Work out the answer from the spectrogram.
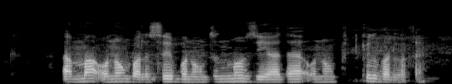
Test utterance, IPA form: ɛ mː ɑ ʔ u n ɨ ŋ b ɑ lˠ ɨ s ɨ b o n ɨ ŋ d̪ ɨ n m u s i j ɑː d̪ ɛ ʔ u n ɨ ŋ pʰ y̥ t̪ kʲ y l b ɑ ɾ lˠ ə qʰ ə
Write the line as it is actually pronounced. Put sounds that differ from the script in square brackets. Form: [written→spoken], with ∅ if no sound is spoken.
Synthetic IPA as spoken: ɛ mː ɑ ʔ u n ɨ ŋ b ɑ lˠ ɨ s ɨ b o n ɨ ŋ d̪ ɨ n m u [s→z] i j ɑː d̪ ɛ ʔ u n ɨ ŋ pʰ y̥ t̪ kʲ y l b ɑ ɾ lˠ ə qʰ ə

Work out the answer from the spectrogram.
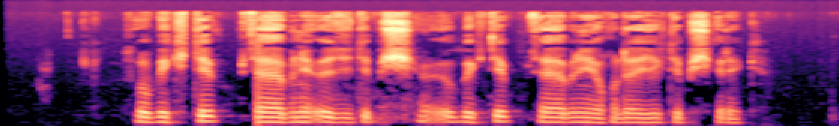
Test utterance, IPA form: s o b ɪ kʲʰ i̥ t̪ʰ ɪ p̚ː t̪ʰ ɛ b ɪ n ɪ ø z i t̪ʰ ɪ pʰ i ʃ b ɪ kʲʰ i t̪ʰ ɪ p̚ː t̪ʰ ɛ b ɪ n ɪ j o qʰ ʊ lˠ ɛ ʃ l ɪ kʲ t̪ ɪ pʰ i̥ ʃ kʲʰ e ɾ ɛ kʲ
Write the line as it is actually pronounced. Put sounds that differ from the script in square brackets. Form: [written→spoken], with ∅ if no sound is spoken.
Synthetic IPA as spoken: s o b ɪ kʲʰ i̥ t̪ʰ ɪ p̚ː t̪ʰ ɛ b ɪ n ɪ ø z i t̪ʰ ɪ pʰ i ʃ b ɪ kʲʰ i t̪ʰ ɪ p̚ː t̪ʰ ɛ b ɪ n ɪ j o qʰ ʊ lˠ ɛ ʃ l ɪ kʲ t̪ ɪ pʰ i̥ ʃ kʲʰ e ɾ ɛ kʲ

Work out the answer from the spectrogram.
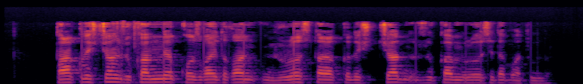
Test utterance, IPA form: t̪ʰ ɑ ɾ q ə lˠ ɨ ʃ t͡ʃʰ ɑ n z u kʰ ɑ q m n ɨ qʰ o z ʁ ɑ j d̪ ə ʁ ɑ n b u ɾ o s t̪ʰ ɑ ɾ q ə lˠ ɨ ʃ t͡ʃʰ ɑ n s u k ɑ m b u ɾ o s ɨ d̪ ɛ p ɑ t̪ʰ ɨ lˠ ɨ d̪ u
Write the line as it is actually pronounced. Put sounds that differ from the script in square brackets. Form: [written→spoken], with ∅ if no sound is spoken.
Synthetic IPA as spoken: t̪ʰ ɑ ɾ q ə lˠ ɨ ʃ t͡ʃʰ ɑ n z u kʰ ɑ [q→∅] m n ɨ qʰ o z ʁ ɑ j d̪ ə ʁ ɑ n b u ɾ o s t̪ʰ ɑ ɾ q ə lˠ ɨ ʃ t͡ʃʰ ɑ n [s→z] u k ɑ m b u ɾ o s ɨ d̪ ɛ p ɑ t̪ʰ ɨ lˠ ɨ d̪ u

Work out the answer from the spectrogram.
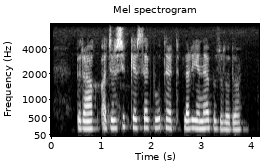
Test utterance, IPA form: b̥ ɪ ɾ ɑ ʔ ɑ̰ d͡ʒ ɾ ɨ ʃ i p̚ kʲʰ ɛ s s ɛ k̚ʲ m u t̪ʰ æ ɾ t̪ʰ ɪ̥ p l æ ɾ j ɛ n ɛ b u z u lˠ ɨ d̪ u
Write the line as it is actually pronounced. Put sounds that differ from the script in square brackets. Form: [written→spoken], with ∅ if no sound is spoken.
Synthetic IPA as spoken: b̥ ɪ ɾ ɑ [ʔ→q] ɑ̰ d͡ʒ ɾ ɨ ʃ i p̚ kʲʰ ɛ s s ɛ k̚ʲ [m→b] u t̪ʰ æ ɾ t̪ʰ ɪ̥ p l æ ɾ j ɛ n ɛ b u z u lˠ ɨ d̪ u

